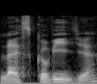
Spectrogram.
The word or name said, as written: whisk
